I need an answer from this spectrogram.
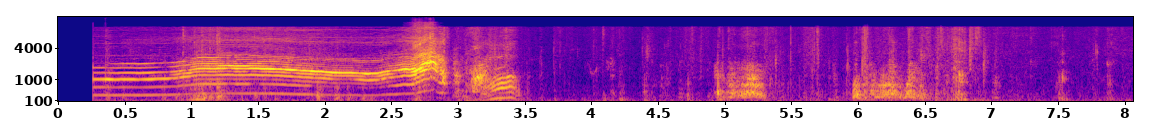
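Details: Domestic cat giving one long, drawn-out meow lasting over two seconds, wavering and then rising sharply at the end, followed by scattered rustling and clattering bursts of noise.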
